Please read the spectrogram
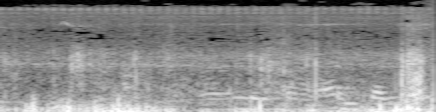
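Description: Faint, distant talking over a steady low rumble.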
